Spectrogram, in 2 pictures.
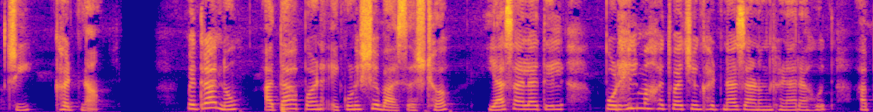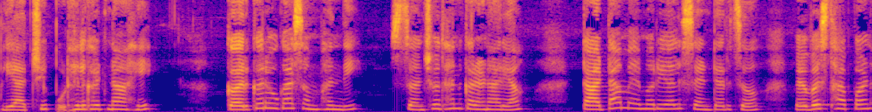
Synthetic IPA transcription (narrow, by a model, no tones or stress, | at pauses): t͡ɕiː | ɡʱəʈna̰ | mit̪ɾanu | at̪aːpəɳḛkoɽ̃isɕebasəsʈʰə | jasalat̪iːl | puɽ̤iːlməɦət̪ːʋat͡ɕiːɡʱəʈnad͡zaɽ̃uːnɡʱeɽ̃aɾaɦuːt̪ | apliːat̪t͡ɕiːpuɽ̤iːlɡʱəʈnaːɦe | kəɾkəɾoɡasəmbʱənd̪ʱiː | sə̃ɕod̪ʱənkəɾɳaɾja | ʈaʈamemoɾijəlseɳʈəɾt͡səʋjəʋəst̪ʰapəɳ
